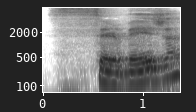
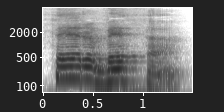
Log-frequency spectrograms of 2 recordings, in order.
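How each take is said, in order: First: Said in the usual way. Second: "Cerveza" slowly, th for C and Z; Spain th sound. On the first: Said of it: "essa palavra aqui é muito". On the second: Shown as a demonstration. Teacher contrasting with Portuguese, slow Spain th. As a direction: draw out "Cerveza" as "thervetha". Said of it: "essa pronúncia é muito comum".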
